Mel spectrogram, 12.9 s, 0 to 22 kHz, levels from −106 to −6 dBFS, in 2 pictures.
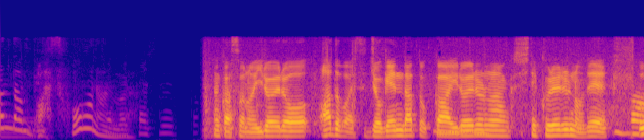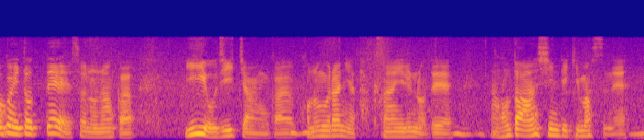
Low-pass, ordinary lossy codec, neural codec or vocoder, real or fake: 7.2 kHz; none; none; real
